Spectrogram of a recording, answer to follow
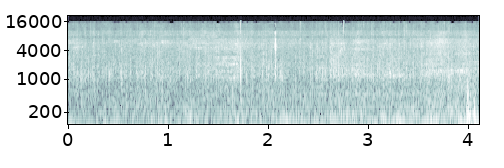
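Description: Steady rain falling on wet paving, with a few single drops ticking close by.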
